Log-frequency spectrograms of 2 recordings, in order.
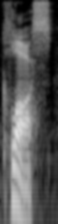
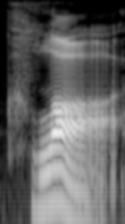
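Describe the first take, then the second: First: It ends with an s sound. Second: It ends with an unvoiced th sound. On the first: The speaker calls it wrong. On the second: The speaker calls it right.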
